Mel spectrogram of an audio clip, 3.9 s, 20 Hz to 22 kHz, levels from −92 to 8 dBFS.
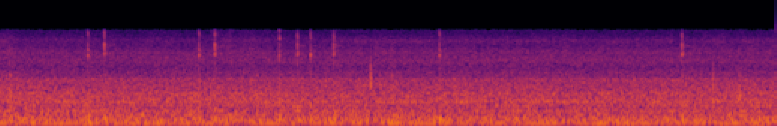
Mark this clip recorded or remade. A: recorded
